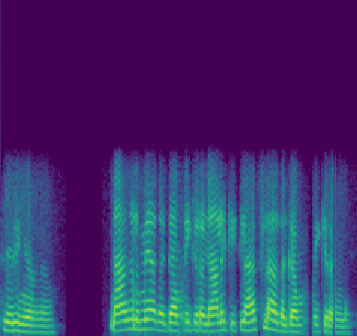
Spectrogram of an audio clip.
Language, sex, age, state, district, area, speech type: Tamil, female, 30-45, Tamil Nadu, Theni, rural, conversation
